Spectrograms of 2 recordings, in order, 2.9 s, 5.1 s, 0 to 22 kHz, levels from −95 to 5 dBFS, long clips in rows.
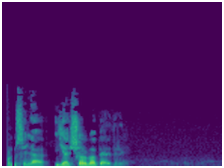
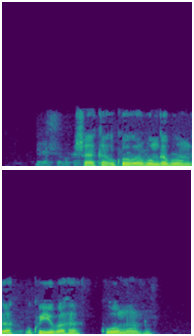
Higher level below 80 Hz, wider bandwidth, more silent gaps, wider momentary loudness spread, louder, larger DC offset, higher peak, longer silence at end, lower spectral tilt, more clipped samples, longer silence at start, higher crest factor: about the same, -56 dBFS vs -54 dBFS; first, 9.8 kHz vs 7.8 kHz; neither; about the same, 11 LU vs 10 LU; second, -25 LUFS vs -15 LUFS; neither; second, -6 dBFS vs -2 dBFS; first, 1.35 s vs 0.55 s; second, -4.5 dB/octave vs -8.5 dB/octave; neither; second, 0.05 s vs 0.55 s; first, 22 dB vs 14 dB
